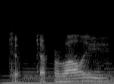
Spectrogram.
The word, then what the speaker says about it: Deepavali: So day before yesterday was Diwali, Deepavali, depends on where you're at, how they pronounce it, I think, or even how they spell it.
